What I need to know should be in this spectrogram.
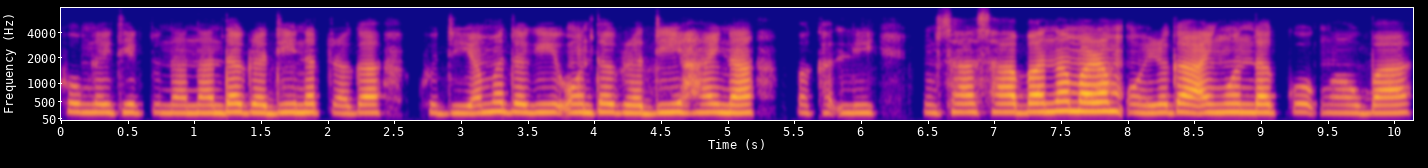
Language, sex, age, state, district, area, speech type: Manipuri, female, 18-30, Manipur, Tengnoupal, urban, spontaneous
